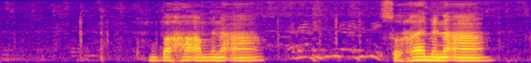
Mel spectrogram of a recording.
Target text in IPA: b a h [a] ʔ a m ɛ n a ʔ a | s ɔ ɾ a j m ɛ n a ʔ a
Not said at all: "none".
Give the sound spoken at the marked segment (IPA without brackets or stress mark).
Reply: a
